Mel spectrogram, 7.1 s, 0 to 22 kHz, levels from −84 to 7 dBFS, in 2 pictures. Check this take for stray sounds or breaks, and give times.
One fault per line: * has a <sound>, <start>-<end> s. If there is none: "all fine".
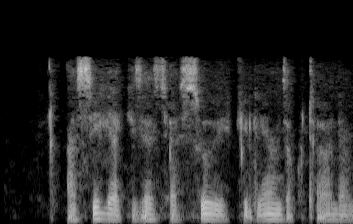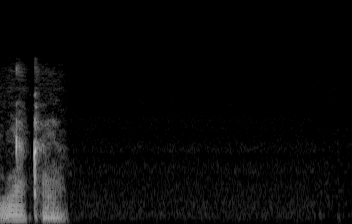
all fine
